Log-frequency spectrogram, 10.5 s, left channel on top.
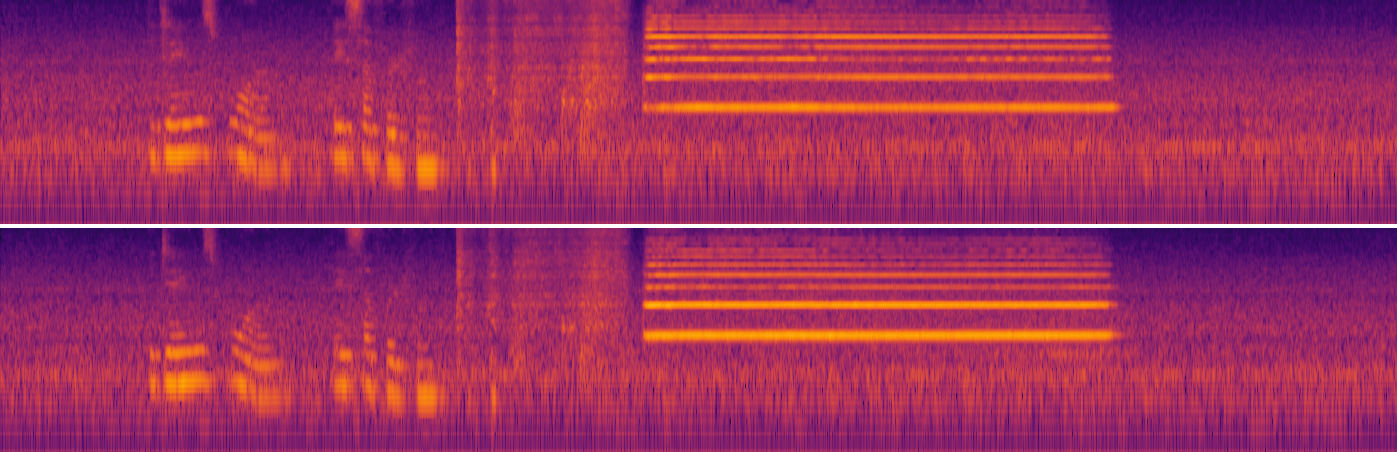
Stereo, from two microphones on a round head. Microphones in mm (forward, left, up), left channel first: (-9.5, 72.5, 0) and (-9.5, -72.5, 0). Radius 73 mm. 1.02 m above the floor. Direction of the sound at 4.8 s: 25° left (ahead or behind).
